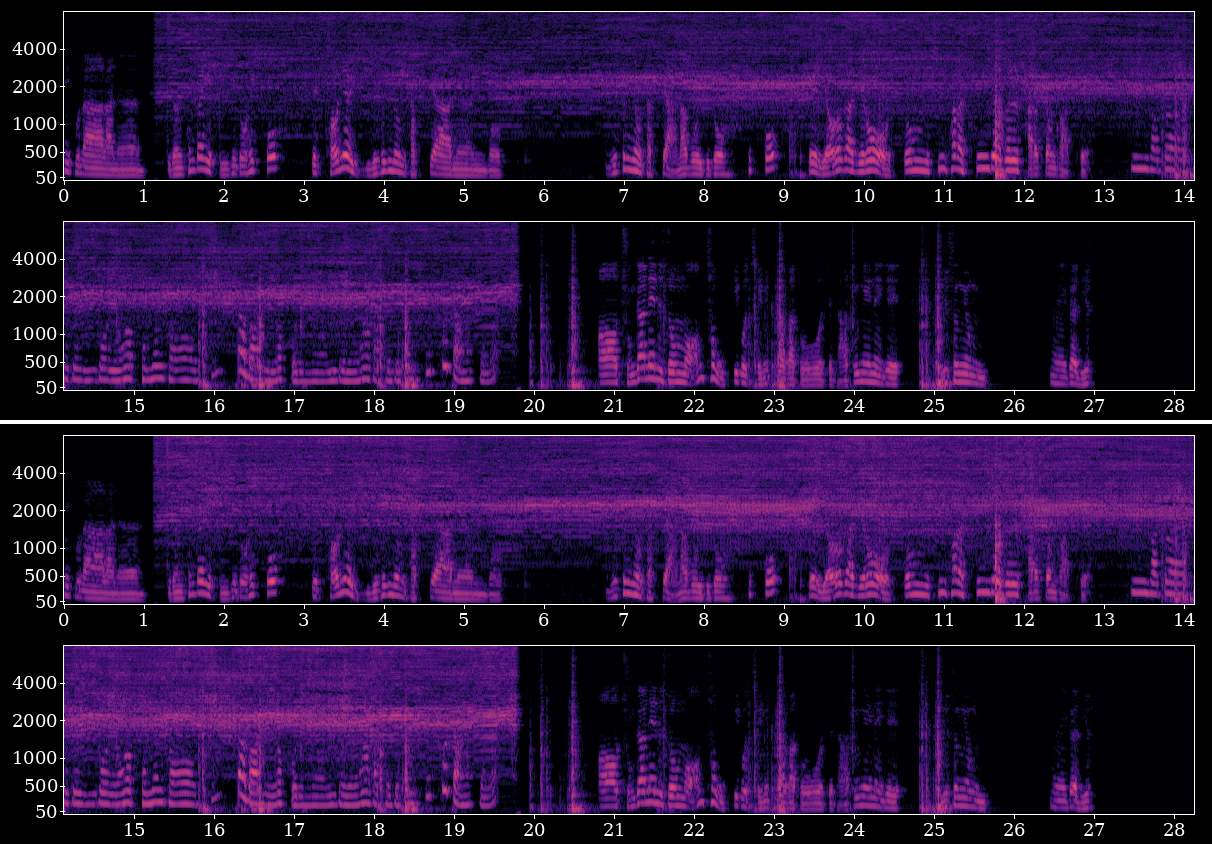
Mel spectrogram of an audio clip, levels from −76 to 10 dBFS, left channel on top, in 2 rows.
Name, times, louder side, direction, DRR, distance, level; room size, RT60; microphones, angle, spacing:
voice 1, 0.0-2.8 3.1-5.5 6.8-8.5 8.8-8.9 9.3-12.8 20.8-25.7 26.4-27.0, left 1 dB, 70° left, 0.9 m, -36 dB
sound 1, 1.1-19.8, right 6 dB, 40° right, 0.9 m, -36 dB
sound 2, 9.1-9.6 10.1-10.3 11.6-12.1 12.3-12.4 13.7-14.4 14.7-14.9 15.6-17.2 18.0-19.1 19.9-20.8 21.5-21.8 22.7-23.3 23.9-24.1 24.8-25.6, equal, 5° right, 0.6 m, -39 dB
voice 2, 13.3-19.5, right 3 dB, 75° right, 1.2 m, -37 dB
5.8 x 2.2 x 3.4 m
head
